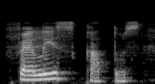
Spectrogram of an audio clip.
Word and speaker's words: Felis catus: ada namanya Felis catus Jadi dibacanya kalau untuk spesies biasanya terdiri dari nama genus dan nama spesiesnya jadi kita nyebutnya Felis catus Felis catus ini adalah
